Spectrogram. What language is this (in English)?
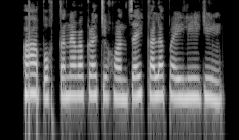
Pashto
